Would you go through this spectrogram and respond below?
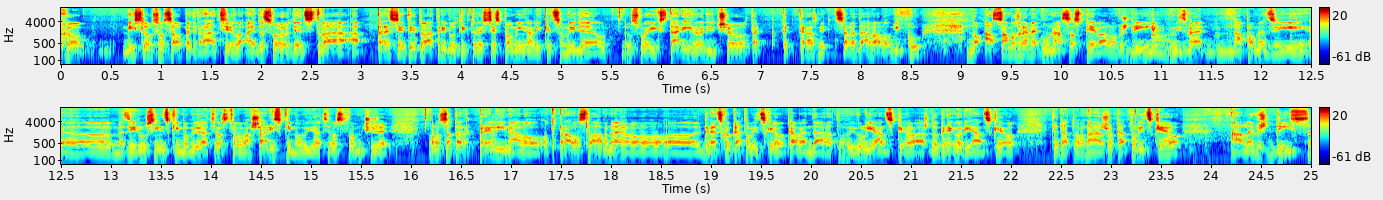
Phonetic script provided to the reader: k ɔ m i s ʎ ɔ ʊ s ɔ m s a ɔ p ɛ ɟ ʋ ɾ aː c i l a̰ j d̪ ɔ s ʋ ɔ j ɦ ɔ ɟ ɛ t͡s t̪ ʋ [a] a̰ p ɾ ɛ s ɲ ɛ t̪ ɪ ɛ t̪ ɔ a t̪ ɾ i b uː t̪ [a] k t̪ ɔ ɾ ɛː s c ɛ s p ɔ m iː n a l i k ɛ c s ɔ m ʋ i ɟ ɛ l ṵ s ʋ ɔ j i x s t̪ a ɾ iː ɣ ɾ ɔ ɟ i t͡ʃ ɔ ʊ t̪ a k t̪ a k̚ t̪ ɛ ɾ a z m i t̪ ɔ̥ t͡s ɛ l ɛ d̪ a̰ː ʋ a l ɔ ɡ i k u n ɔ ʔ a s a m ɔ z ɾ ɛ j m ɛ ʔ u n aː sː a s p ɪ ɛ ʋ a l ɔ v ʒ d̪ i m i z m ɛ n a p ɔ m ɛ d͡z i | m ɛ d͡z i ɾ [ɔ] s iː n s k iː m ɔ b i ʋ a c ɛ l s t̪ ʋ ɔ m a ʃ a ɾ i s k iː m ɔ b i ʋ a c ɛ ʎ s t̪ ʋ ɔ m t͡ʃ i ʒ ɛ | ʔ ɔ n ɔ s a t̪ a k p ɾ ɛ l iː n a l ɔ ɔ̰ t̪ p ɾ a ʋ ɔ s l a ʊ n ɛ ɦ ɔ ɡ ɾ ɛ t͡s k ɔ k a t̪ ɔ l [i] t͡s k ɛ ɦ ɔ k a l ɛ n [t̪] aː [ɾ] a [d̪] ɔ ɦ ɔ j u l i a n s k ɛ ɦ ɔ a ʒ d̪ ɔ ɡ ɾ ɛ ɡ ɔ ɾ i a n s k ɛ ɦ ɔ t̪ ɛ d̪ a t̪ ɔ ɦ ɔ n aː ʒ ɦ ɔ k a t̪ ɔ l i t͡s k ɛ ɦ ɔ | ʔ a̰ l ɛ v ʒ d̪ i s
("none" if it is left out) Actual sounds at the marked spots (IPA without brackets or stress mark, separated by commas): a, i, u, i, d̪, ɾ, t̪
